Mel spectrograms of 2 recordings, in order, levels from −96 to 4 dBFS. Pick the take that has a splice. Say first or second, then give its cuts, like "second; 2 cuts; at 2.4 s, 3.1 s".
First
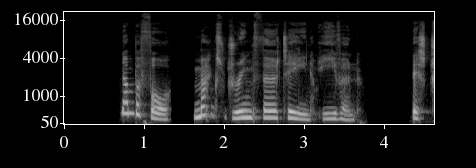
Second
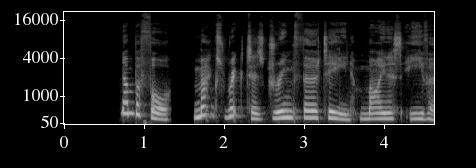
first; 2 cuts; at 2.0 s, 3.2 s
